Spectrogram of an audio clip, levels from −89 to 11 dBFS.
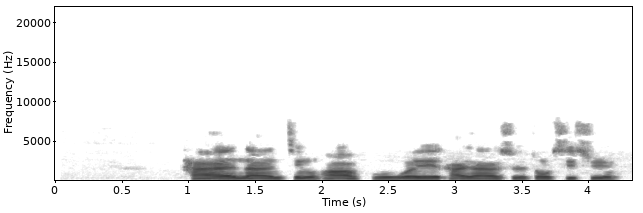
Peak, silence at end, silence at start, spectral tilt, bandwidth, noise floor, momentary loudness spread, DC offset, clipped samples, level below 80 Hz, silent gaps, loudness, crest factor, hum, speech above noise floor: -2 dBFS; 0.15 s; 0.95 s; -5.5 dB/octave; 7.6 kHz; -72 dBFS; 7 LU; under 0.1%; under 0.1%; -66 dBFS; none; -17 LUFS; 16 dB; none; 55 dB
